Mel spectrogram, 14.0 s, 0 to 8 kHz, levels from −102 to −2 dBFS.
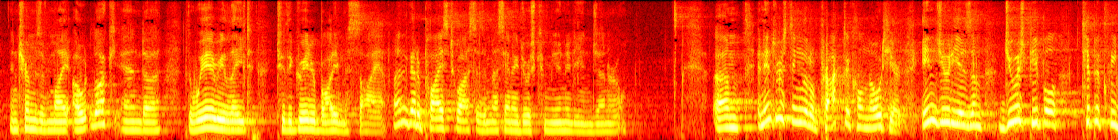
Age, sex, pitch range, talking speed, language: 20-39, male, 150-205 Hz, 175 wpm, English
